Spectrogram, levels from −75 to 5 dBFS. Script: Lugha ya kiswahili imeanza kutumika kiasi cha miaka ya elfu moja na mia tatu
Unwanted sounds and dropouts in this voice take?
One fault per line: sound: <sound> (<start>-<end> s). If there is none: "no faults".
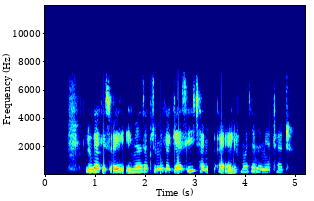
sound: dropout (3.2-3.4 s)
